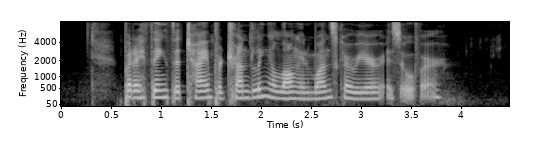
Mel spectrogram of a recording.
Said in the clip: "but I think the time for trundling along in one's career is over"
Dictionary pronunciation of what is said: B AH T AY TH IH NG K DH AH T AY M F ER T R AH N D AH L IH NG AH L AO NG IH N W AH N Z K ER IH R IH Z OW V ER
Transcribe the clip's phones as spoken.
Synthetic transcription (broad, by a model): B AH T AY TH IH NG K DH AH T AY M F ER T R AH N D L IH NG AH L AO NG IH N W AH N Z K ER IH R IH Z OW V ER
